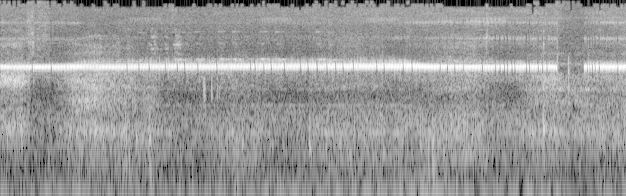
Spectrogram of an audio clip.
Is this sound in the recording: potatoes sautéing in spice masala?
no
